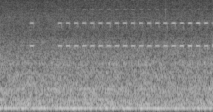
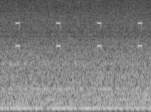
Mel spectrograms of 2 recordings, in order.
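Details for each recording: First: Truck AC system after DIY repair and recharge, AC now blowing cold: handheld refrigerant leak sniffer held to the refrigerant can goes from its normal tone to rapid high-pitched beeping, about ten pulses a second over a quiet hum, showing refrigerant detected. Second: Refrigerant leak sniffer near a truck's recharged AC system before checking around the block: sharp high ticks about two and a half per second over a low hum, no refrigerant present; normal idle tone.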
